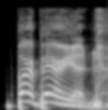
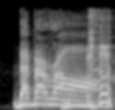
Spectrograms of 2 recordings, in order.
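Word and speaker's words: Barbarin: Philippe Barbarian. Sorry, that's not how it's pronounced.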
